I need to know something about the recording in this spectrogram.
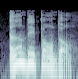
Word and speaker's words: indépendant: Indépendant, final did not pronounce.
